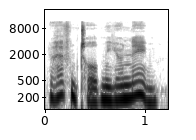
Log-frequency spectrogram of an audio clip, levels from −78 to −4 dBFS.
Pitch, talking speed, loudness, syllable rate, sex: 185 Hz, 290 wpm, -12 LUFS, 6.4 syllables/s, female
